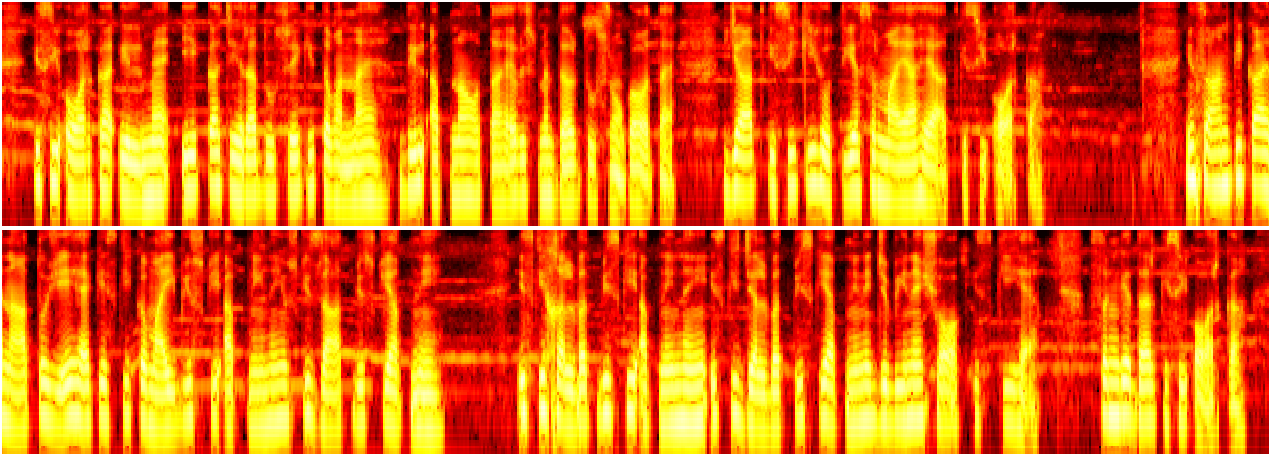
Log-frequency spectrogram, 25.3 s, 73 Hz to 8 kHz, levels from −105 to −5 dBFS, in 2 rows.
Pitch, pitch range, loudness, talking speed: 155 Hz, 145-170 Hz, -19 LUFS, 200 wpm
